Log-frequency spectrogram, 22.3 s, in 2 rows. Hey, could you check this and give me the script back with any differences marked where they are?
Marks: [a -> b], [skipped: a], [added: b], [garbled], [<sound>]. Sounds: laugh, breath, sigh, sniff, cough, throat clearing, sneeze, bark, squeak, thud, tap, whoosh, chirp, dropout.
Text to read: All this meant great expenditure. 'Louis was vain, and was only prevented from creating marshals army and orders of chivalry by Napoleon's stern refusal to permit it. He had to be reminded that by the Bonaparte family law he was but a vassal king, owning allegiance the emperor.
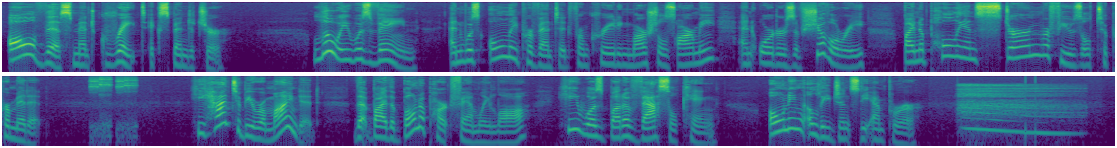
All this meant great expenditure. 'Louis was vain, and was only prevented from creating marshals army and orders of chivalry by Napoleon's stern refusal to permit it. [laugh] He had to be reminded that by the Bonaparte family law he was but a vassal king, owning allegiance the emperor. [sigh]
